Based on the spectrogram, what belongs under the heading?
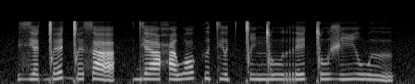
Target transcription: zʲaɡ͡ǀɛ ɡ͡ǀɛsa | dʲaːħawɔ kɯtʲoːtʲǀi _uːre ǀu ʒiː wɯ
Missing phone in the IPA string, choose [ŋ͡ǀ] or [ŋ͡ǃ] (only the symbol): ŋ͡ǀ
